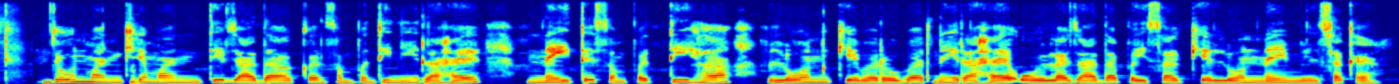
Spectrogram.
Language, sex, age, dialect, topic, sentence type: Chhattisgarhi, female, 18-24, Western/Budati/Khatahi, banking, statement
